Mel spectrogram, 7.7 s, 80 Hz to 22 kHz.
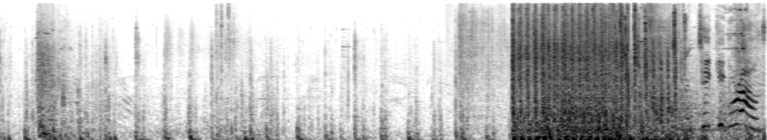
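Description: Gunfire in Modern Warfare 3: scattered, clipped shots and footstep-like thuds give way abruptly to a loud, sustained burst of rapid automatic fire that continues to the end.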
